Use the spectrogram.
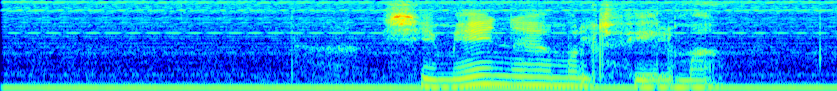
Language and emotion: Russian, sad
